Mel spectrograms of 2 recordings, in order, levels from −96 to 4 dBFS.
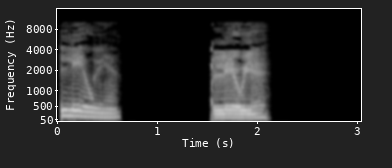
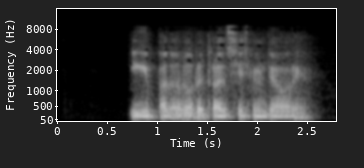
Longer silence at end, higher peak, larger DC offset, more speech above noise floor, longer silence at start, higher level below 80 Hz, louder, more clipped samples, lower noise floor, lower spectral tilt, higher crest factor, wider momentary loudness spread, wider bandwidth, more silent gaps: first, 0.95 s vs 0.25 s; about the same, -8 dBFS vs -8 dBFS; neither; first, over 69 dB vs 63 dB; second, 0 s vs 0.75 s; about the same, -60 dBFS vs -60 dBFS; first, -22 LUFS vs -25 LUFS; neither; about the same, under -90 dBFS vs -87 dBFS; about the same, -7 dB/octave vs -7 dB/octave; about the same, 16 dB vs 18 dB; first, 14 LU vs 5 LU; about the same, 10 kHz vs 9.4 kHz; first, 0.79-1.53 s vs none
